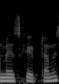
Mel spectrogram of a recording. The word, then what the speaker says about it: meniscectomy: Meniscectomy, partial meniscectomy, subtotal and total. Meniscectomy only. C is silent. Meniscectomy.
